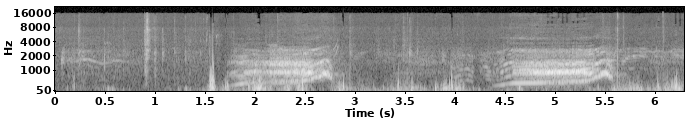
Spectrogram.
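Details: A sub-adult spotted hyena trapped inside an elephant carcass in the Mara Triangle, Maasai Mara, on 10 March 2022, harassed by lions, gives two drawn-out, wailing howls of terror, each swooping upward at the end.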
